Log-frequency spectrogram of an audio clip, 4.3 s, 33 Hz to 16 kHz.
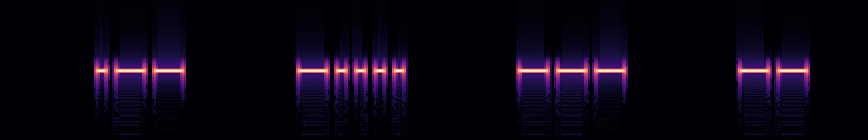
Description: Morse code, heard as a keyed tone, about 25 wpm, spaced as for 12 wpm, 700 Hz. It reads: W6OM
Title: USA Call Signs - 4 Characters - 4x Character Spacing - 25wpm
